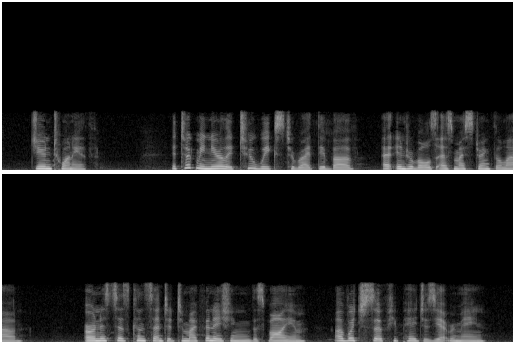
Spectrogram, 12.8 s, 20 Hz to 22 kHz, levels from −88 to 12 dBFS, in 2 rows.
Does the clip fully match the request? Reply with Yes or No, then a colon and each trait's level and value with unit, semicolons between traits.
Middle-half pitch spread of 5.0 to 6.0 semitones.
No: average, 3.5 semitones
